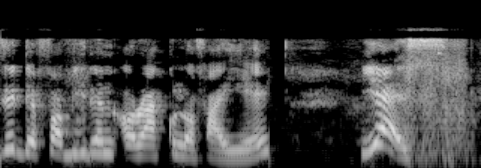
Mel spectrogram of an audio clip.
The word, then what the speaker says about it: Aaye: the forbidden oracle of ay? Yes. The forbidden oracle of a Okay. And that ay is spelled a a ye.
